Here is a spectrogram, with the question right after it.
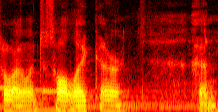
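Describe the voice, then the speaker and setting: Someone with an American accent speaks at a very slow pace while music plays in the background. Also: man. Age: 80s+. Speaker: war veteran. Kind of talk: interview answer.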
